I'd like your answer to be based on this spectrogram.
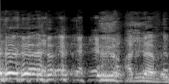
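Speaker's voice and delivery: high-pitched, slow through laughter; laughing. Real, not acted. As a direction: laugh while explaining yourself. Laughing at his own absurd story.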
